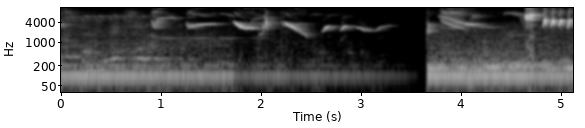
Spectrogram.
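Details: Oriental magpie-robin lead bird meant to provoke others into song: a few clear whistled slurs over background hiss, a brief silent break, then sharp high notes and rapid chips.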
